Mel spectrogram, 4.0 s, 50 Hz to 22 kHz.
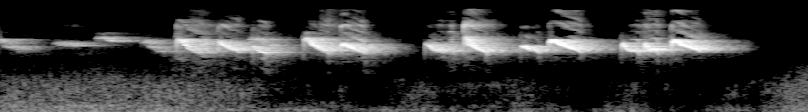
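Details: Maturing song of a young male white-eye, 9 February 2022. It opens with soft, thin, drawn-out notes, then runs into bright, high twittering phrases repeated in clusters about every half second.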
